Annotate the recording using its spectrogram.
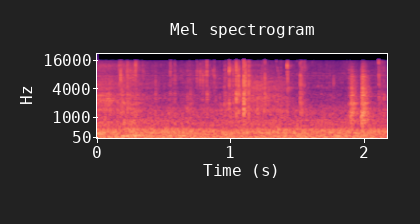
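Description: Plastic wrapper of a rice ball crinkling in a few faint, short crackles as it is pulled open by hand.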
